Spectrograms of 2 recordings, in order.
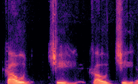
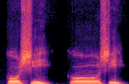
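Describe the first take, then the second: First: Cauchy said letter by letter as written, "kau-chi"; spelling pronunciation. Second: Cauchy said the French way, "ko-shi"; correct pronunciation. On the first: Teacher showing students how the name is written, spelled out "kau-chi". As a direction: read Cauchy as spelled, with a hard "ch". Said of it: "que se escribe así". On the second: Teacher telling students how the name is really said, "ko-shi". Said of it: "pero se pronuncia". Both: Shown as a demonstration.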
